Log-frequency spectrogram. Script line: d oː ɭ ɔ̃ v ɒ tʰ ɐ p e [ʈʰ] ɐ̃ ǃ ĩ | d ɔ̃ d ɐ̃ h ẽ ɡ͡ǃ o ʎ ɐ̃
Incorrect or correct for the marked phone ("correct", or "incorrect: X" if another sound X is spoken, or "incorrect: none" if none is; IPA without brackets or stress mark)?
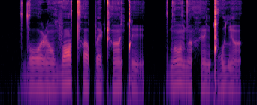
correct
